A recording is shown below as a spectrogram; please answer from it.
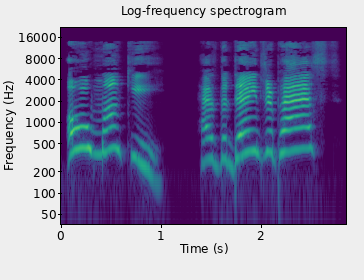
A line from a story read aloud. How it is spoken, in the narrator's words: The tiger called out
